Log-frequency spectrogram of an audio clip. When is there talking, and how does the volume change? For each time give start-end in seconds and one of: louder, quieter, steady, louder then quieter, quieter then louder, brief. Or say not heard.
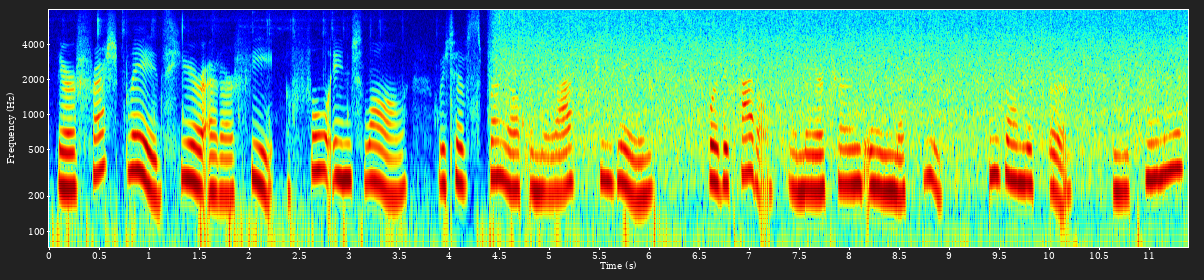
0.1-11.3 steady.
